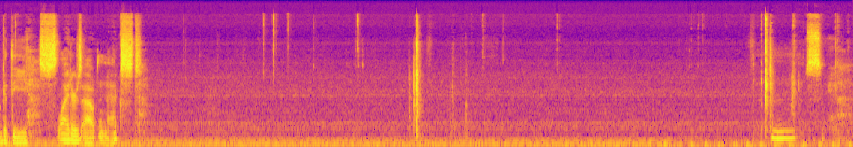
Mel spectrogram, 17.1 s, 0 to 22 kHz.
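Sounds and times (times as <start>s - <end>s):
low steady hum: 0.0s - 17.0s
lock parts clicking and tapping: 8.2s - 9.4s.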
